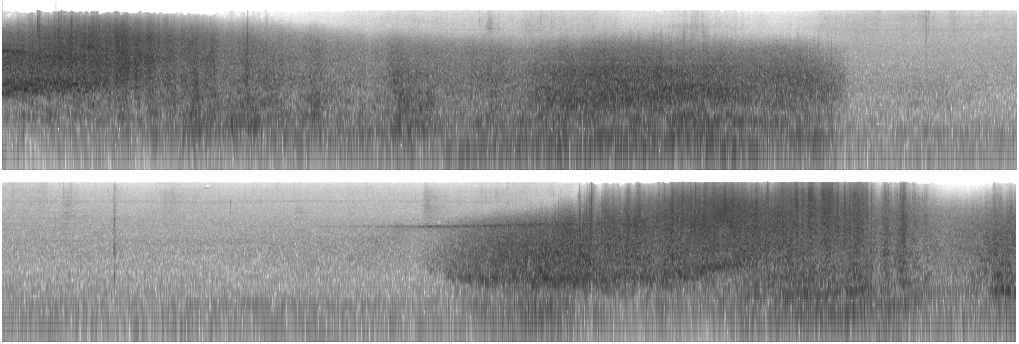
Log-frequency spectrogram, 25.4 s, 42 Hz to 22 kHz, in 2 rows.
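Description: RAAF F/A-18F Super Hornet, twin General Electric F414 turbofans, flying low overhead with a loud jet roar that fades out after about ten seconds. The roar builds again about two-thirds of the way through as the jet comes back close.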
